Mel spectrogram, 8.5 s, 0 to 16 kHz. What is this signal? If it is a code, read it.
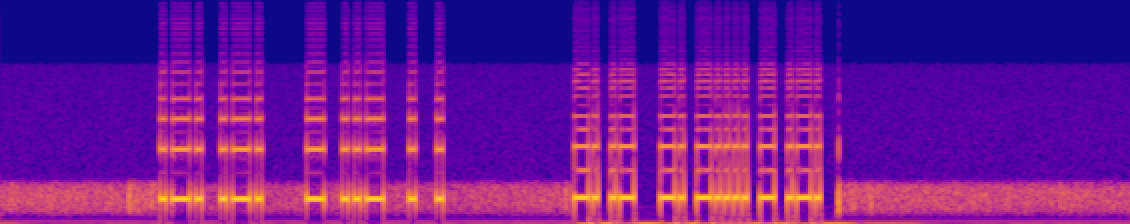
Morse code, heard as a keyed tone, about 33 wpm, 440 Hz. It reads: RR TU EE NA N6TR
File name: n6tr / Fab2007CWSprintHour1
